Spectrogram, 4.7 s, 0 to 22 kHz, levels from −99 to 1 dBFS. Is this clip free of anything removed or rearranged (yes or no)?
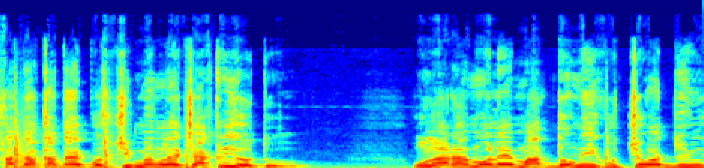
yes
